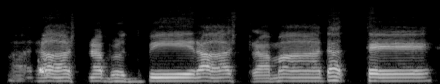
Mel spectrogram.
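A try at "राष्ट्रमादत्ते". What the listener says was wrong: ಇಲ್ಲಿ ನೋಡು ಅನುದಾತ ತೋರಿಸೋದ ಕೇಳಿದೆ ನಿನಗೆ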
